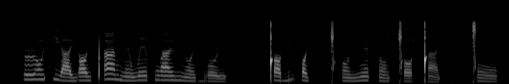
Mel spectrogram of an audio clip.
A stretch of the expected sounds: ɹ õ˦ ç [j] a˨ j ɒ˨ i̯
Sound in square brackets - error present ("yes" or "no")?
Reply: no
